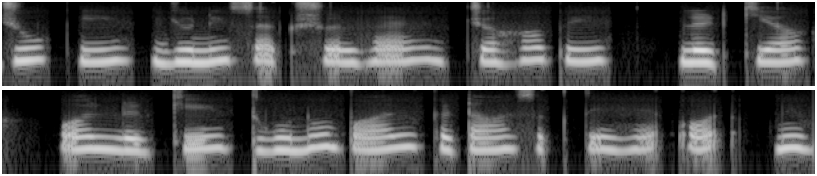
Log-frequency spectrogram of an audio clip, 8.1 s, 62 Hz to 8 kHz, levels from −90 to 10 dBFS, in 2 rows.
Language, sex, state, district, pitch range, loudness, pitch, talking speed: Hindi, female, Himachal Pradesh, Shimla, 255-275 Hz, -17 LUFS, 265 Hz, 120 wpm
